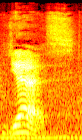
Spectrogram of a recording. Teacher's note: This fall intonation indicates that this is my answer and I do not have any intention to add more to it. Basically, this fall intonation is to give a clear answer.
